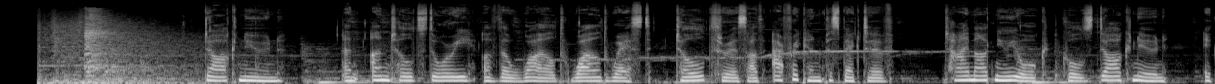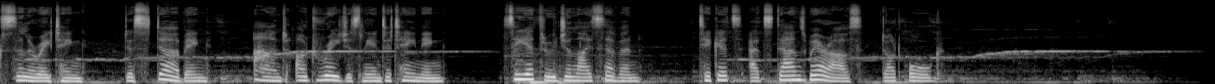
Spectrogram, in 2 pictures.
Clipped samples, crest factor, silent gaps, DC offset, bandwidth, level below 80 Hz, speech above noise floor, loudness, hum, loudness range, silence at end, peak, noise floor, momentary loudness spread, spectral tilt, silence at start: under 0.1%; 16 dB; none; under 0.1%; 18 kHz; -36 dBFS; 38 dB; -16 LUFS; none; 4 LU; 0.95 s; 0 dBFS; -52 dBFS; 17 LU; -5.5 dB/octave; 0.35 s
